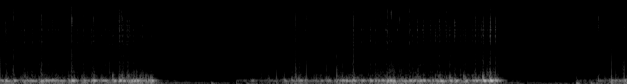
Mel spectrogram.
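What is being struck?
Microphone with metal mesh grille.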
